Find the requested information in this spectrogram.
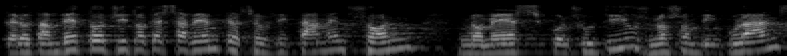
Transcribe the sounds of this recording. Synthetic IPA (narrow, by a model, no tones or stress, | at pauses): pəɾɔt̪ambet̪ozit̪ot̪əsːaβɛmkəlˠsɛwzðik̚t̪amənsːonː | omeskunsulˠt̪iwznosombiŋkulans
